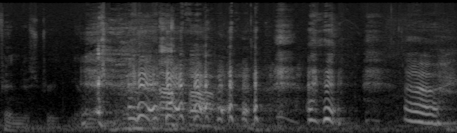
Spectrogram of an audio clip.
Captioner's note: laughter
